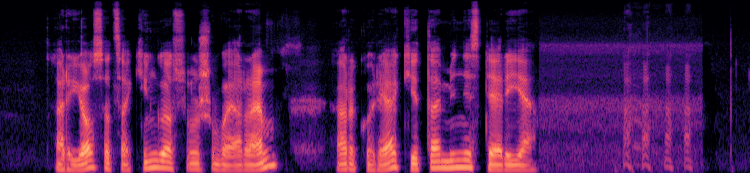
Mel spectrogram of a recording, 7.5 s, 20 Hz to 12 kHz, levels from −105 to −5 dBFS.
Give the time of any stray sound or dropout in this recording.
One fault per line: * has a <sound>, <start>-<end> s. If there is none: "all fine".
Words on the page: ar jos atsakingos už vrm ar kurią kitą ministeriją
* has a laugh, 6.1-7.0 s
